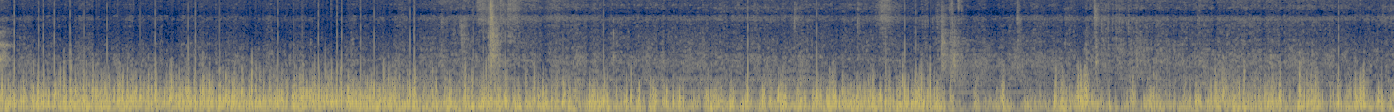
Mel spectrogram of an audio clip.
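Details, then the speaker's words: General Electric motor after defect repair, running with a steady hum and rough, rattly bearing chatter; better than before but bearing noise remains. "It's better than what it was before. You still hear that bearing chatter in there."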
